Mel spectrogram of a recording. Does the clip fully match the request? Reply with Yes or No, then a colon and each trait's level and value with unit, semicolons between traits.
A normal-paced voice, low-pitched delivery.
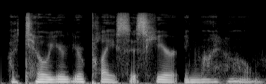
No: fast, 225 wpm; low, 110 Hz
